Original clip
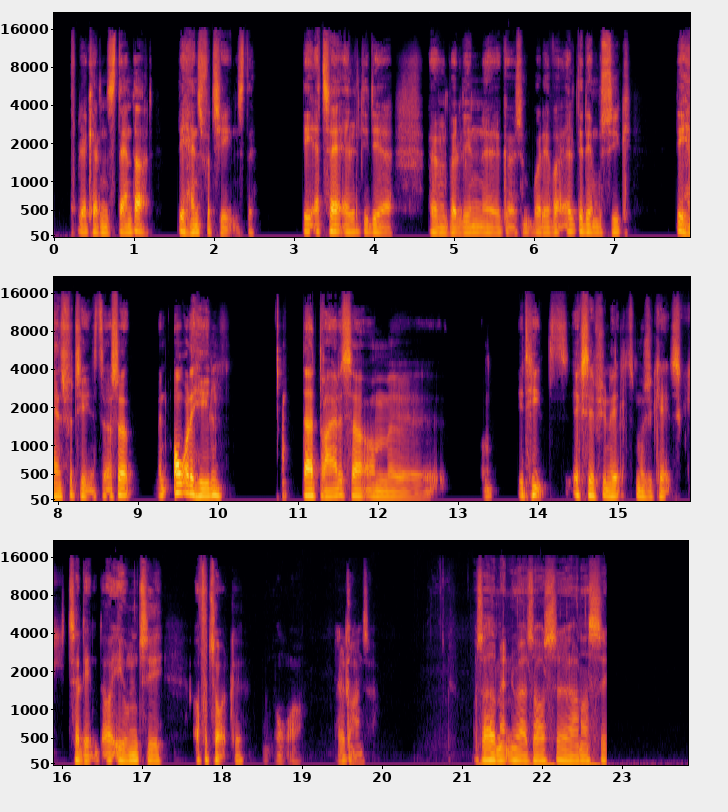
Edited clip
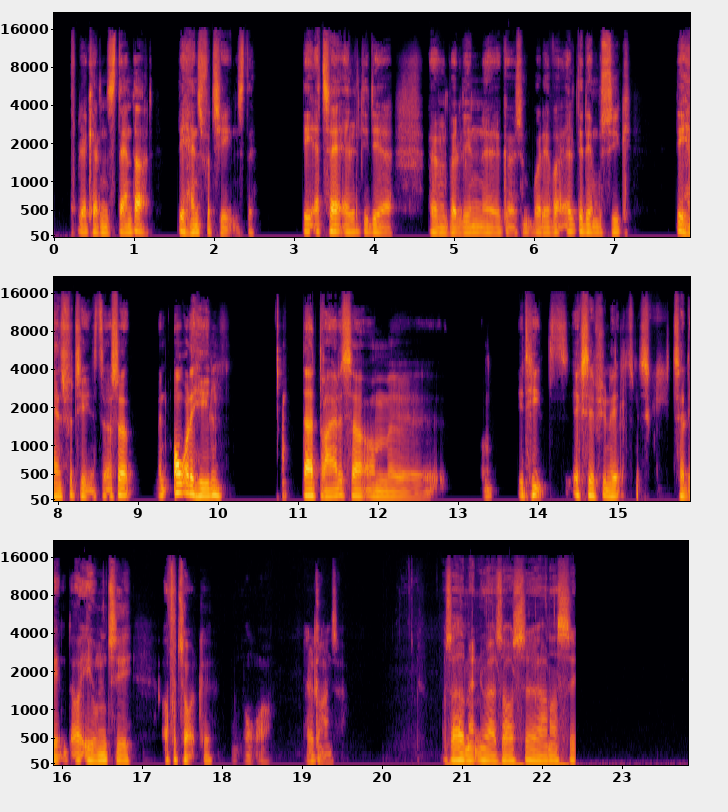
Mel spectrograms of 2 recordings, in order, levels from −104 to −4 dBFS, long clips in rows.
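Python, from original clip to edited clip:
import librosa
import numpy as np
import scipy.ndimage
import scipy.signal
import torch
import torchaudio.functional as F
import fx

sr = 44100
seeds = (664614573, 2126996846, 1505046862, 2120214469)

y = fx.edit(x, sr, fx.cut(start_s=15.24, length_s=0.39), tone=tone)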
